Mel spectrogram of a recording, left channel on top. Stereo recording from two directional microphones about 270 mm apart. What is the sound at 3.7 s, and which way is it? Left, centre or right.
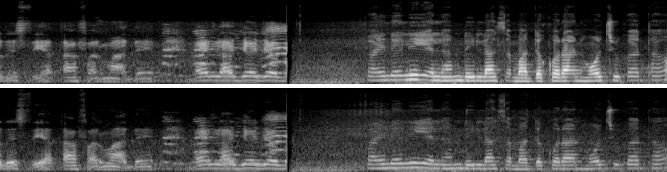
A woman's voice, left.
